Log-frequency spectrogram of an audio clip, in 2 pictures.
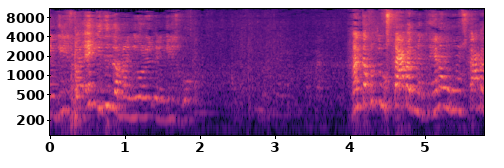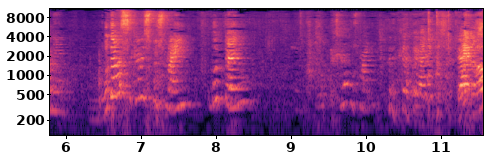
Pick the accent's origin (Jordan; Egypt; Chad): Egypt; Upper Egypt; يعني والدتي انا من الصعيد ومركز من مراكز الصعيد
